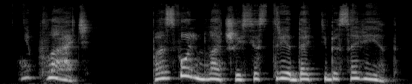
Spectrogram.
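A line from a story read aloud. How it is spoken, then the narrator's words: Thin little voice. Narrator (Russian): Черепаха тоненьким голоском сказала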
